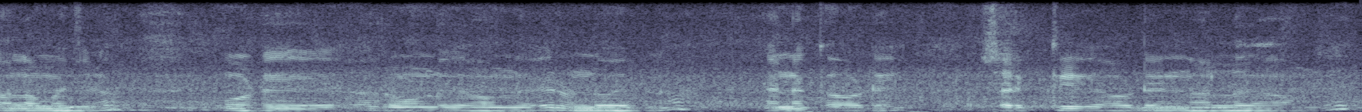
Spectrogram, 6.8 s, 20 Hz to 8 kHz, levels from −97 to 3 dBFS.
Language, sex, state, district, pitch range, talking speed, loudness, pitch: Telugu, male, Telangana, Hyderabad, 125-135 Hz, 130 wpm, -19 LUFS, 130 Hz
